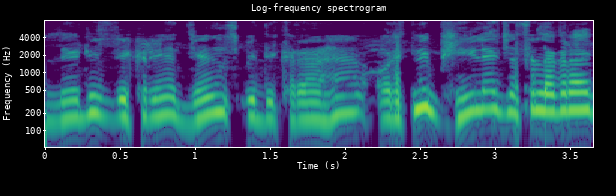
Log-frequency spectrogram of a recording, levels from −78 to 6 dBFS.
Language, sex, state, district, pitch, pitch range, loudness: Hindi, male, Uttar Pradesh, Deoria, 185 Hz, 165-210 Hz, -18 LUFS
